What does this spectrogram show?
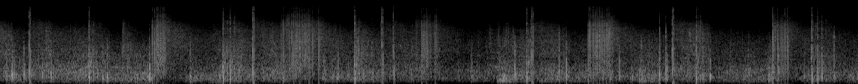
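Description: Geisha Fireworks 'Sky Evil' firework cake firing in the air: shots launching and bursting into crackling stars, a dense, unbroken string of sharp pops and bangs.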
